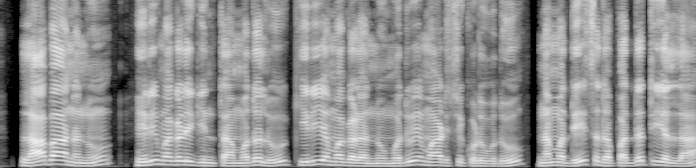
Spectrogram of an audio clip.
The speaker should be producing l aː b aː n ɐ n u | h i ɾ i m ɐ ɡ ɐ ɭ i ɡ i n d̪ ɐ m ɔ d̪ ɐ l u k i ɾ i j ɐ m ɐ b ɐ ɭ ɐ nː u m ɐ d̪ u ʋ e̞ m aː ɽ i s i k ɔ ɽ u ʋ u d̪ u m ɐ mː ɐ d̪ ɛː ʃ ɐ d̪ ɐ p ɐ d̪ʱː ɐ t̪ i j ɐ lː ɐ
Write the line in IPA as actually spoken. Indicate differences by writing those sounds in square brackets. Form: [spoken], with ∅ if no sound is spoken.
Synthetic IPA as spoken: l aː b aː n ɐ n u | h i ɾ i m ɐ ɡ ɐ ɭ i ɡ i n [t̪] ɐ m ɔ d̪ ɐ l u k i ɾ i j ɐ m ɐ [ɡ] ɐ ɭ ɐ nː u m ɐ d̪ u ʋ e̞ m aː ɽ i s i k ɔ ɽ u ʋ u d̪ u [n] ɐ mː ɐ d̪ ɛː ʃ ɐ d̪ ɐ p ɐ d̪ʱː ɐ t̪ i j ɐ lː ɐ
